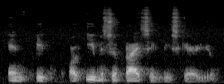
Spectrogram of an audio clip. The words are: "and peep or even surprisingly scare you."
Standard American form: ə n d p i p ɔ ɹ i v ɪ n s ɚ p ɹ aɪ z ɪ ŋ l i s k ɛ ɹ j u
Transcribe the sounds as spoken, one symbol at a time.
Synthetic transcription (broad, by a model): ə n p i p ɔ ɹ i v ɪ n s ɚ p ɹ aɪ s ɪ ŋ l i s k ɛ ɹ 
